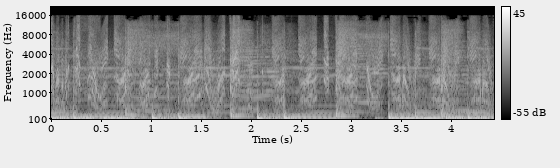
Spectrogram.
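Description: Hip hop beat with DJ turntable scratching: quick back-and-forth record scratches over a steady bass line.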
